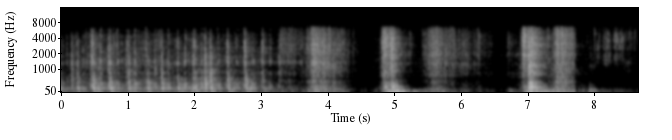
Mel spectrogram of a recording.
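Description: A metal spoon clinking and tapping quickly against a plastic tub while stirring an oil-and-seasoning mix. This is followed by a few short bursts of parchment paper rustling and scraping on a metal baking tray, two of them with a low knock.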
